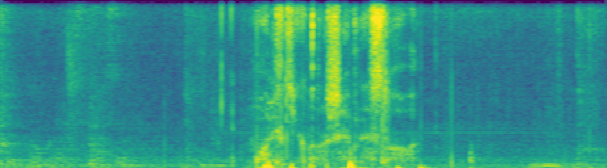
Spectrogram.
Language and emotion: Russian, neutral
